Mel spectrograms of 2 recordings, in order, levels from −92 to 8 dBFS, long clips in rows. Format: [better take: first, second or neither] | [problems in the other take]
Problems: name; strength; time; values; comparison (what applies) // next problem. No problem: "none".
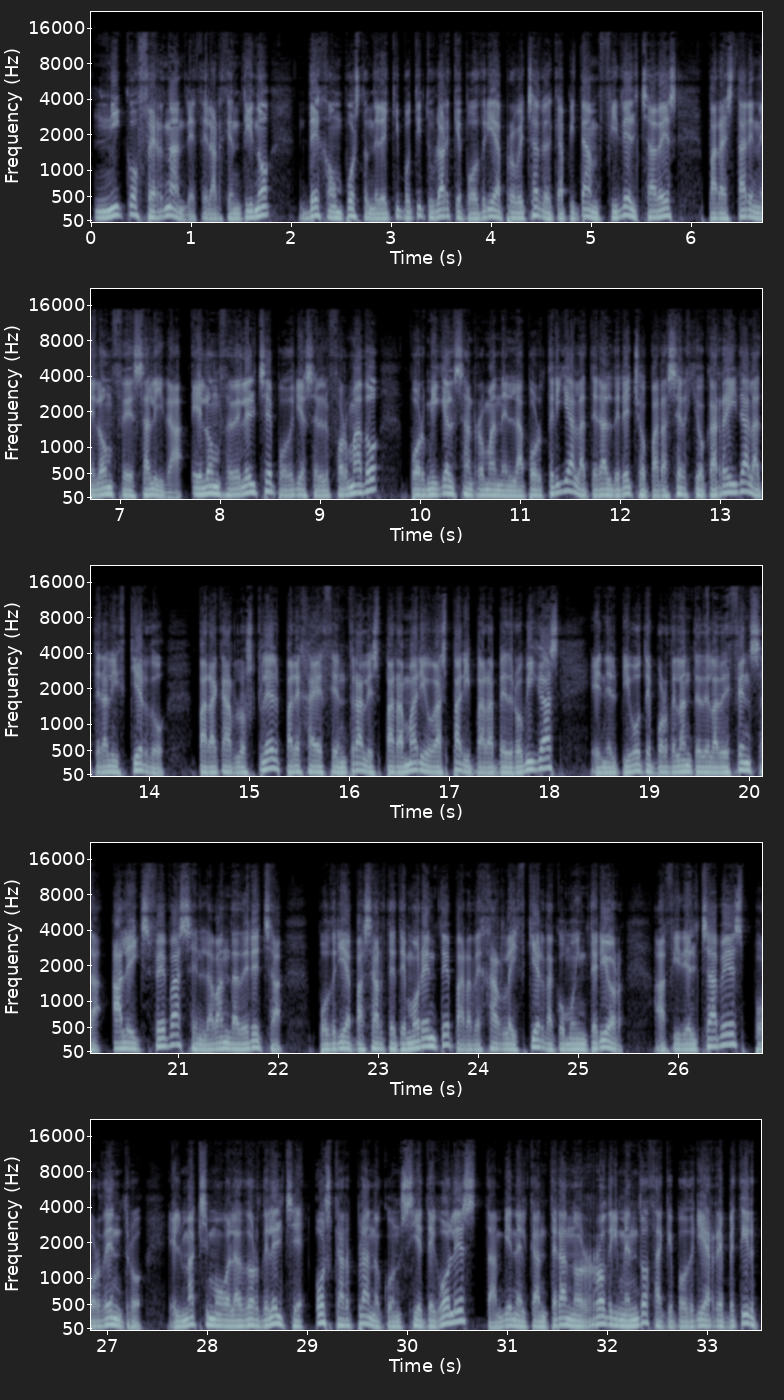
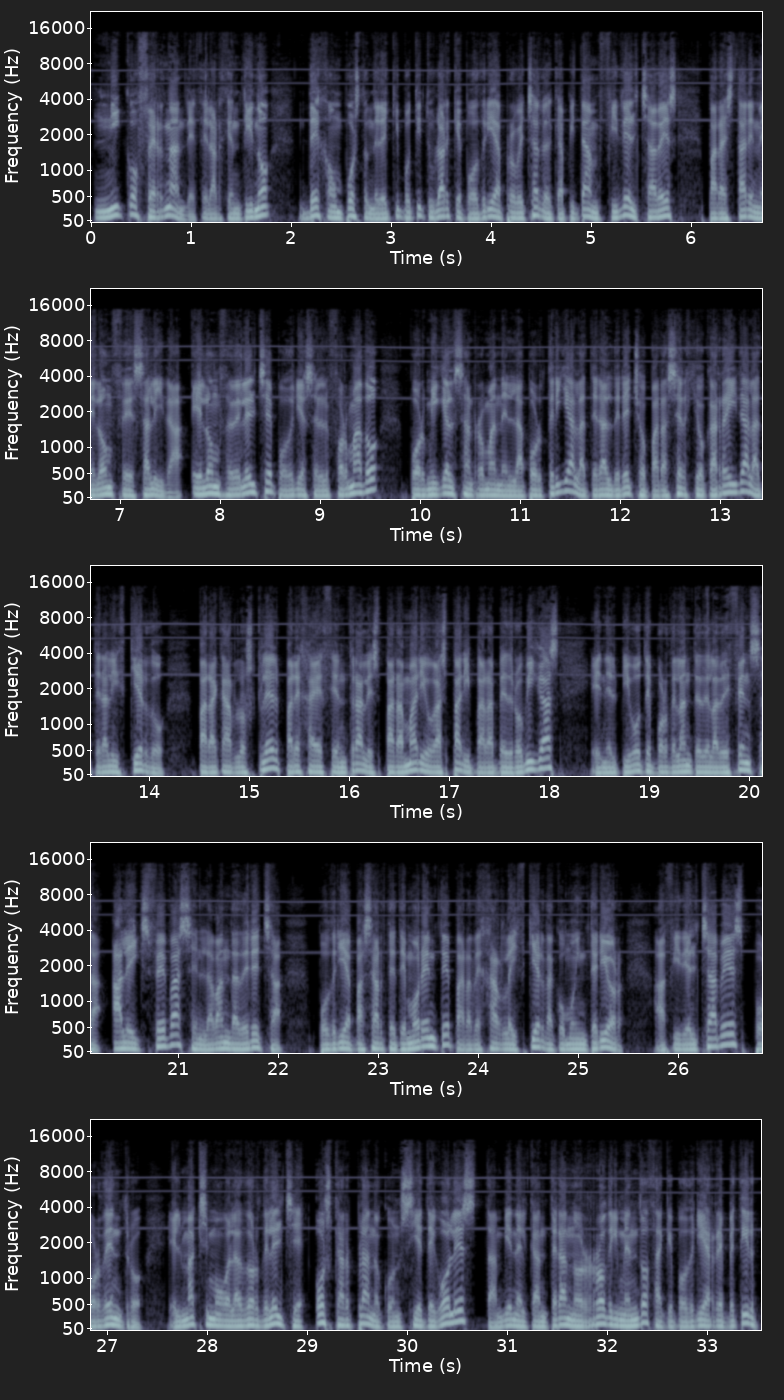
first | high-pitched whine; faint; throughout; 7 kHz, 25 dB below the speech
